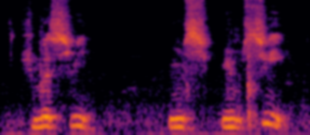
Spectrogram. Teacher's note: des E qui n'ont pas à être prononcé mais qui sont consonantiques en fait qui vont renforcer la consonne qui précède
